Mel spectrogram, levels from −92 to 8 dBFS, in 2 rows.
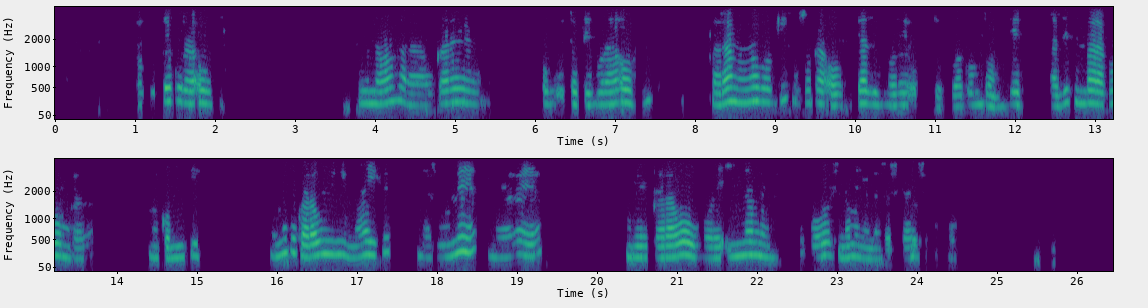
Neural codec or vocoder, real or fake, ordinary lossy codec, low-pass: none; real; Opus, 16 kbps; 3.6 kHz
